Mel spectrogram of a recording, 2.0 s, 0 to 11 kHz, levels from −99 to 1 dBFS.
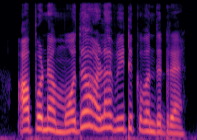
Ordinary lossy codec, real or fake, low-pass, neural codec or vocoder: none; fake; 9.9 kHz; vocoder, 44.1 kHz, 128 mel bands every 512 samples, BigVGAN v2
